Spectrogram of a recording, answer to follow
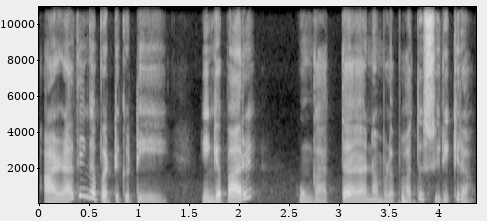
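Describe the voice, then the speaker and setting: Teasing young brother in an audio novel, woman doing the voice, lively mocking delivery. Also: mid-range voice, normal speed. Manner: mocking, joking.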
